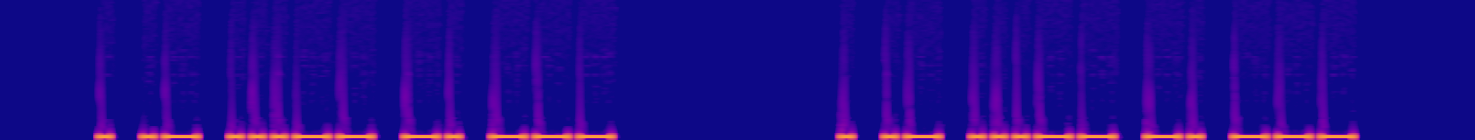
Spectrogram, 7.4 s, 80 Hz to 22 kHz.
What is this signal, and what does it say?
Morse code, heard as a keyed tone, about 22 wpm, 700 Hz. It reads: EA3NO EA3NO
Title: DXCC-100 Call Signs - 5 Characters - Repeated 2x - 22wpm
